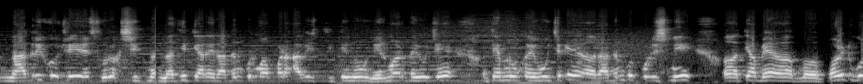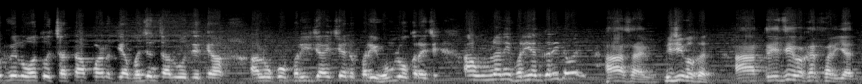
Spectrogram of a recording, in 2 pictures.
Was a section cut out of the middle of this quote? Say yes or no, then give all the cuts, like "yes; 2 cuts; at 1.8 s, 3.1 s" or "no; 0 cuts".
yes; 1 cut; at 1.6 s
